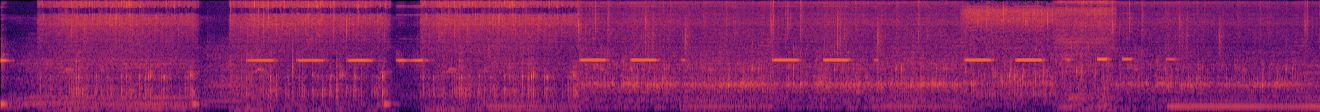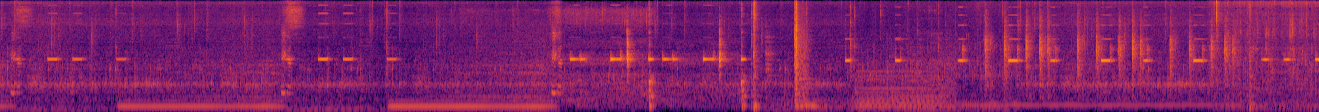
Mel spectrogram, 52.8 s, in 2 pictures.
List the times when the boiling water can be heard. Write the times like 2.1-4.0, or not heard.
0.0-52.7.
